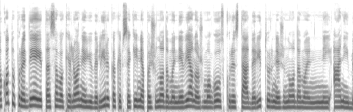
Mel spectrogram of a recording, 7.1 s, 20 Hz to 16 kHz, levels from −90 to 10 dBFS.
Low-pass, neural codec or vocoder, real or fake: 14.4 kHz; vocoder, 44.1 kHz, 128 mel bands every 512 samples, BigVGAN v2; fake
